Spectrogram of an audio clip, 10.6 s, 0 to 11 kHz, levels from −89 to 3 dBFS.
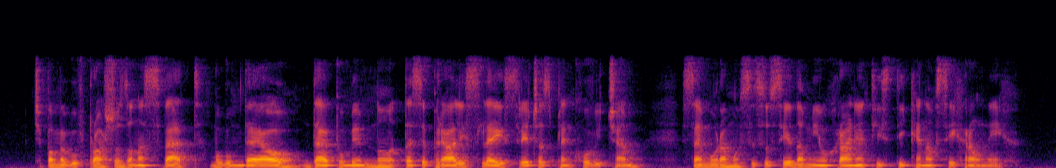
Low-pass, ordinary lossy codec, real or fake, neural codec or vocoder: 7.2 kHz; none; real; none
